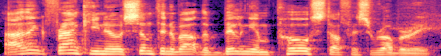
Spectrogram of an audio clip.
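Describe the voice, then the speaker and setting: An actor playing a calm, persistent forensic psychologist with a measured manner. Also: male voice, a little high, lightly acted.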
